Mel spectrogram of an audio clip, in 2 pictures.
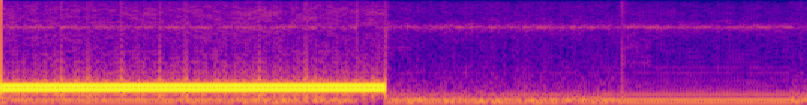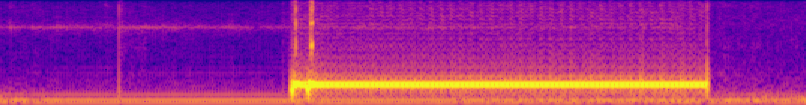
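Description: Steady telephone tones play while a call is being transferred: two long, flat, mid-pitched tones of about two seconds each, separated by several seconds of low hum.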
